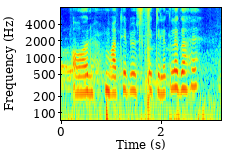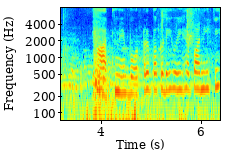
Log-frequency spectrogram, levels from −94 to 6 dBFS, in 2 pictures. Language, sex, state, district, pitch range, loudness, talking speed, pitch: Hindi, female, Punjab, Kapurthala, 235-270 Hz, -18 LUFS, 140 wpm, 260 Hz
